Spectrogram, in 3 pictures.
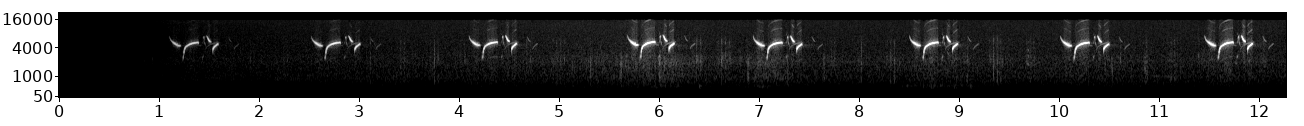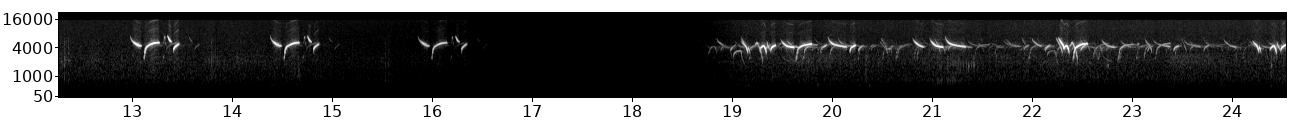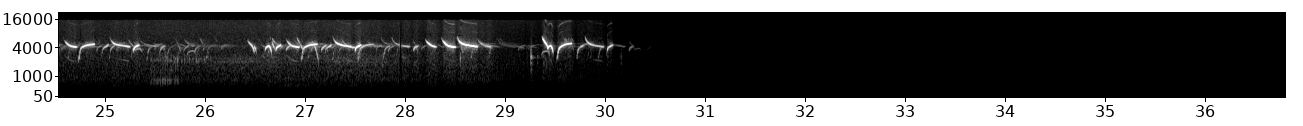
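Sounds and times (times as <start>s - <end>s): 
Black-crowned Sparrow-Lark song: 1.1s - 1.7s, 2.5s - 3.3s, 4.0s - 4.9s, 5.6s - 7.8s, 8.4s - 12.4s, 13.0s - 13.8s, 14.4s - 15.0s, 15.9s - 16.4s, 18.8s - 30.4s.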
